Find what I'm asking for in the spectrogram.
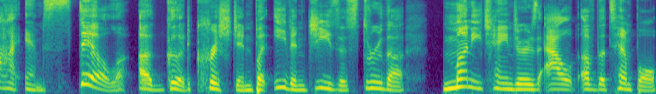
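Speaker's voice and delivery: put-on angry, pissed-off voice. Retelling an argument, voicing Liz's mock-angry retort. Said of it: "Liz is pissed".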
